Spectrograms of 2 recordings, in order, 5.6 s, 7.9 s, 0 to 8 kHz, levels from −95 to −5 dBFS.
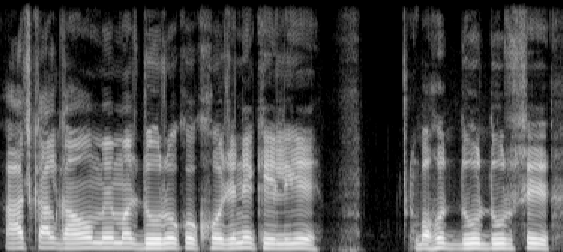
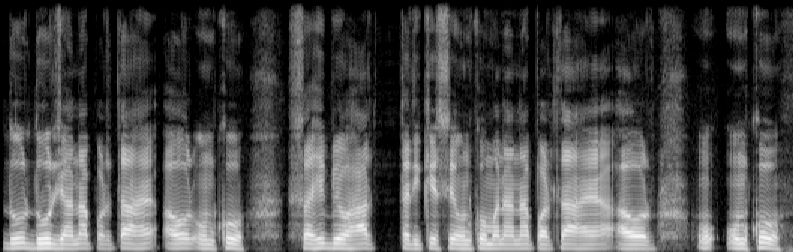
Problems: none marked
